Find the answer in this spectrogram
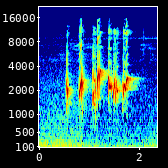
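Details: Red-whiskered bulbul, a caged bird, sings a single lively training phrase of about six loud, liquid, bouncing notes in quick succession, the last one slurred and drawn out.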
